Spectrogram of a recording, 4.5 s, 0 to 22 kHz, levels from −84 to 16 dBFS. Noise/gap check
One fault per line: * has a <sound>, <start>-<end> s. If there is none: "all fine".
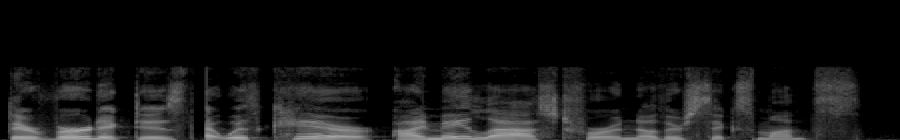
* has a dropout, 1.0-1.0 s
